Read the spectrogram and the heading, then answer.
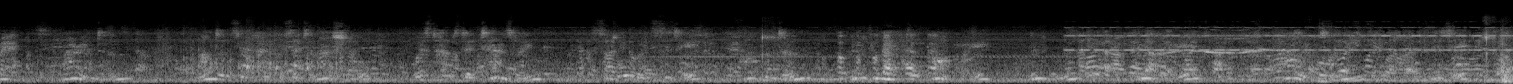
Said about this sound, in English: What do you think of the sound of the train doors?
